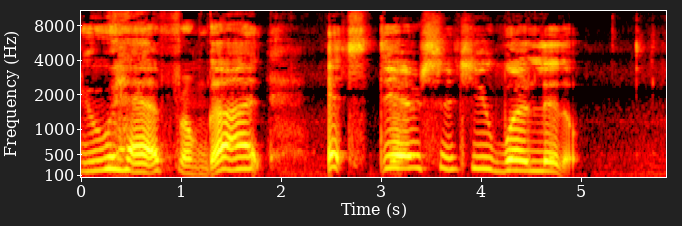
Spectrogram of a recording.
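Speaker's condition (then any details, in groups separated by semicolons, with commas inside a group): Cerebral palsy; several unnoticed strokes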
